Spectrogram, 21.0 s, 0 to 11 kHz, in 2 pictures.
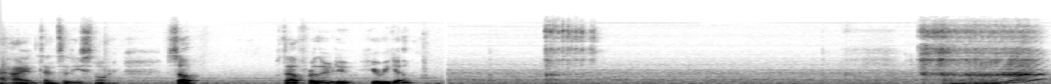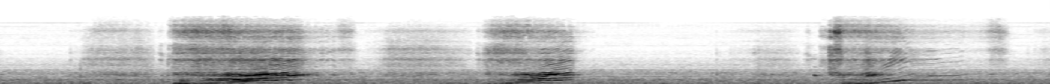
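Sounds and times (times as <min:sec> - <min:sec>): soft breaths: 0:01.2 - 0:01.7, 0:08.3 - 0:09.5, 0:11.2 - 0:12.4, 0:13.3 - 0:15.7, 0:17.7 - 0:21.0
person snoring heavily: 0:05.4 - 0:06.0, 0:08.6 - 0:10.5, 0:11.3 - 0:16.4, 0:18.0 - 0:21.0.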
